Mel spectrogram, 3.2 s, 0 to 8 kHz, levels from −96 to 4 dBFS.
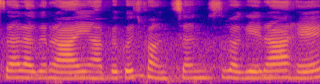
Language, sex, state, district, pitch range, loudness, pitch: Hindi, female, Jharkhand, Sahebganj, 225-240 Hz, -25 LUFS, 235 Hz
